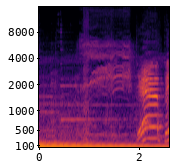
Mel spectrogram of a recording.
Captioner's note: pigs squealing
